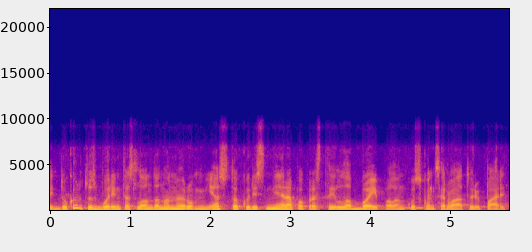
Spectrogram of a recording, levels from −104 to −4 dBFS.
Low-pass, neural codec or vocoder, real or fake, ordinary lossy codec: 7.2 kHz; none; real; Opus, 16 kbps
